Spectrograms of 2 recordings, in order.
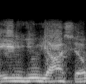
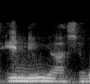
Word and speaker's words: Inuyasha: My mom would say Inuyasha. I'm like, Mom, it's Inuyasha. Where are you getting the extra Y from?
